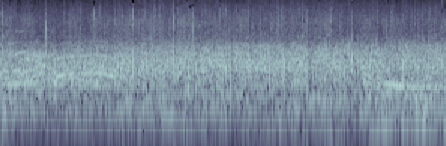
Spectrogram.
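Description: audience applause

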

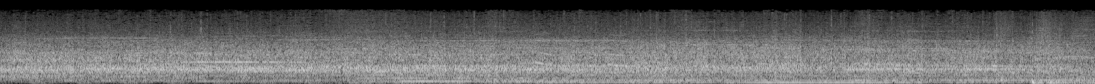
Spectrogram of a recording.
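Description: arena crowd booing

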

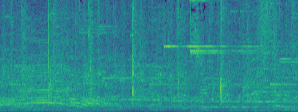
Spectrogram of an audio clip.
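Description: audience applause and cheering

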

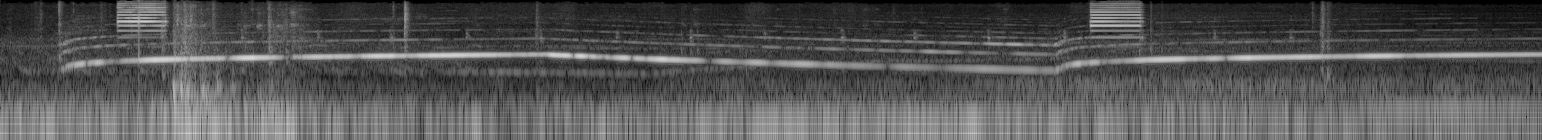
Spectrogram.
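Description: ambulance siren passing

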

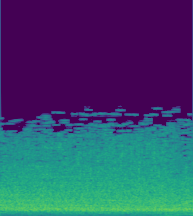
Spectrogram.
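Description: basketball arena crowd cheering

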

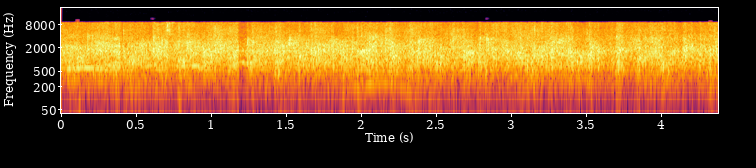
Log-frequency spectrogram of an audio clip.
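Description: audience clapping

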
